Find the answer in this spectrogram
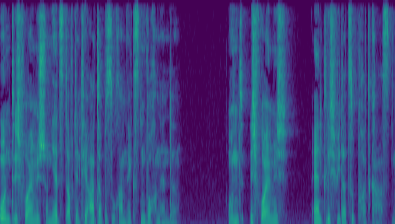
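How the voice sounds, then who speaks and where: A man's medium-pitched voice with vocal fry, ordinary pitch variation and a fairly slow pace. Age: 30s. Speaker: podcast host. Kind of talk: reflective monologue.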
